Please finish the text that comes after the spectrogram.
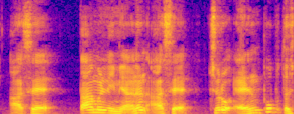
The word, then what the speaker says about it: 汗: 발음은 아세.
